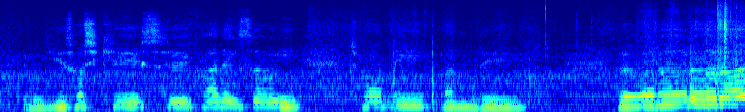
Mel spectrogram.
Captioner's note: he enjoys humming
